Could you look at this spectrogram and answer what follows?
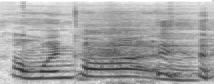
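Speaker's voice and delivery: very high, drawn-out falsetto squeal through laughter; mocking exaggerated imitation. Boyfriend mocks girlfriend's impression of him, squealed falsetto parody. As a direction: parody her squealing version of you. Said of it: "I didn't say it like that".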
